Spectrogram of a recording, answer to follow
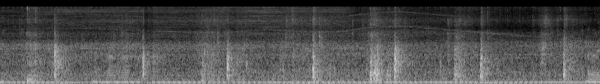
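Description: A steady low engine-like drone, with scattered sharp knocks and taps.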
